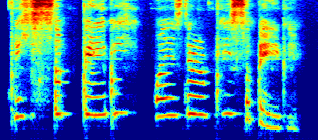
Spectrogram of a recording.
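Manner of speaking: very high, soft, baffled squeak.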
